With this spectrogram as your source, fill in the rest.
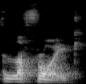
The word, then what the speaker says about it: Laphroaig: the most important information it tells you how to pronounce it and it's laphroaig i know people have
